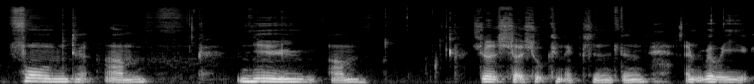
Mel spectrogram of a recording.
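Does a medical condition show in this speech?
Yes: spastic quadriplegic cerebral palsy; purely physical.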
